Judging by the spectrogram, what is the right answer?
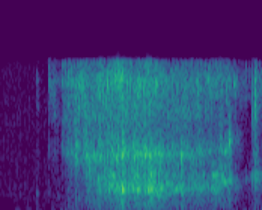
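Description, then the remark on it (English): Liquid is poured out as a libation to Yamenja in a steady splashing stream lasting about two seconds, with a brief extra splash just after it stops. No one speaks. “I pour libations to my mother, Yamenja, the river flowing deep.”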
